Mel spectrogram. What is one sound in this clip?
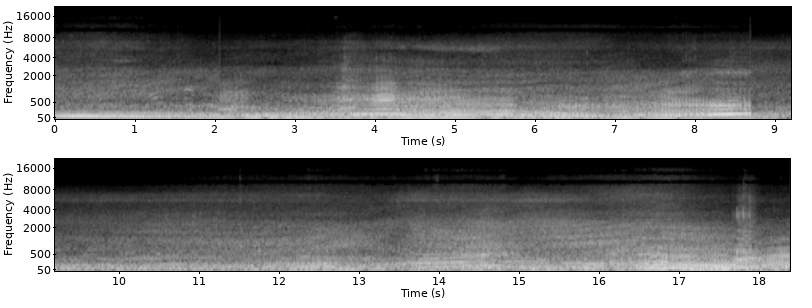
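Powerful car engines rumble and rev loudly close by.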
